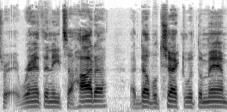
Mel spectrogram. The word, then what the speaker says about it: Ranthony Texada: and I'm talking to Ranthony Tejada. That's the name. That's the way you pronounce his name. I know it's spelled with an X, but it's Ranthony Tejada.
